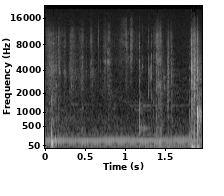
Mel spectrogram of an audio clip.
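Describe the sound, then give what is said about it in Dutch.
A deck of oracle cards is shuffled, making soft papery patter and rustling over a low steady hum, with a brief louder riffle near the end. “Er zitten te veel kaarten in het spel. Even kijken, ik ben aan het schudden voor jullie.”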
